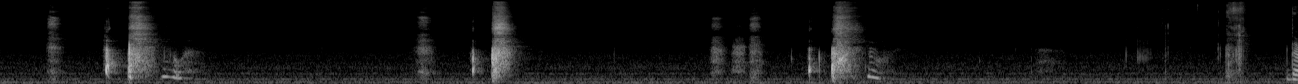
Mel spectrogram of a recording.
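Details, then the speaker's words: About six repeated sneezes, some in quick pairs, with short breaths between, muffled into a handkerchief held tight over the face late at night; sneezing fit attributed to high pollen. "ruffled into the hankie that's why they sound quiet cuz it's late much don't sleep"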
